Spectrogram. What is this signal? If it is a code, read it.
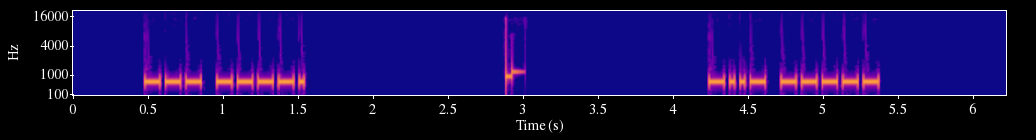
Morse code, heard as a keyed tone, about 36 wpm, 700 Hz. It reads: O9 X0
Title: Single-Letter Single-Number 35wpm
